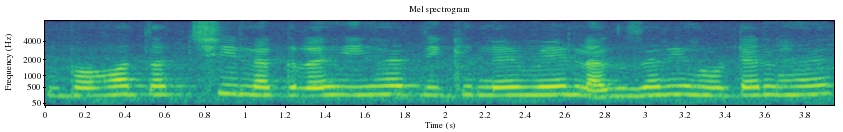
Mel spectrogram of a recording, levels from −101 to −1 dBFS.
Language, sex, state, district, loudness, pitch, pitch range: Hindi, female, Uttar Pradesh, Ghazipur, -16 LUFS, 260 Hz, 250-270 Hz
